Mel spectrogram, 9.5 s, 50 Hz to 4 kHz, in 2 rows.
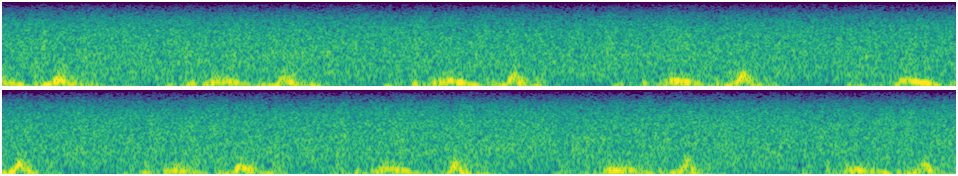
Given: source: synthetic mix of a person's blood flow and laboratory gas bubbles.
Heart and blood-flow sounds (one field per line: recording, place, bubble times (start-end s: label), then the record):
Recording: Doppler ultrasound of blood flow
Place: precordium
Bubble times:
9.53-9.55 s: bubbles
From the record:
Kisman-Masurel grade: 112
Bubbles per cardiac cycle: 1 to 2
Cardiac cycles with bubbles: 1 to 10%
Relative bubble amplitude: moderate (0.250 to 0.450)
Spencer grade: 1 (occasional bubble signal discernible with the cardiac motion signal, with majority of cardiac periods free of bubbles)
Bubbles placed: only in the low amplitude regions of the cardiac cycle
